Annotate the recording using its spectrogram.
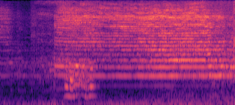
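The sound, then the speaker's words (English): A passing train's horn blares at a railway station next to a radio station, starting after a brief moment and holding a loud, steady, brassy tone to the end, with a slight waver in pitch early on. “See, as I said before, you have a... radio station next to a railway station, that's what happens.”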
